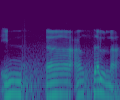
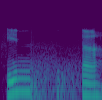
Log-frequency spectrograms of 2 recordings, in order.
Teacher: Inna dengung dua harakat. Dan hukum ni adalah hukum wajibul gunnah.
